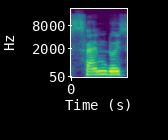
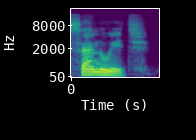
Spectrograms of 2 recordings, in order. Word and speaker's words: sandwich: It is not sandwich. It is sandwich.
